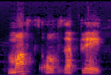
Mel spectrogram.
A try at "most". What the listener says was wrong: Not must. Are you following the American accent or the British accent? So you say most.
